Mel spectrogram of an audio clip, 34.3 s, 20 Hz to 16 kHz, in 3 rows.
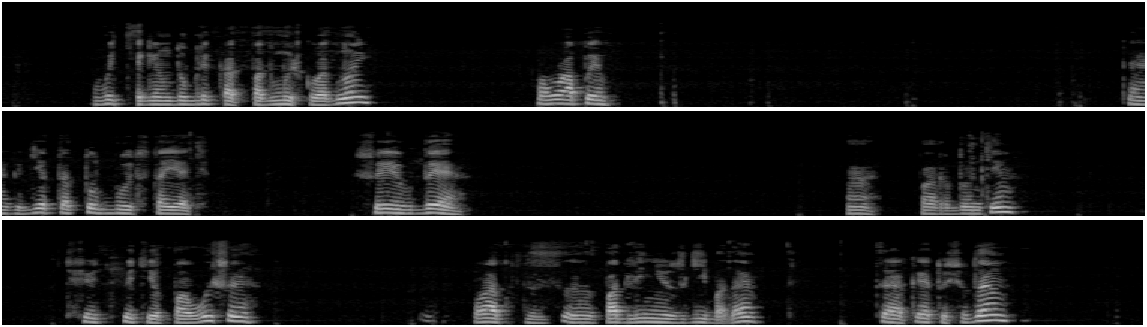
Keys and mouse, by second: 1.1-2.8 drag, 3.5-5.4 drag, 6.5 KP_3, 9.2-10.7 drag, 11.0-13.5 middle drag, 15.4-21.3 shift+drag, 23.3-24.6 drag, 25.8-27.0 drag, 27.3 middle click, 28.8-30.3 middle drag, 31.2-33.9 drag.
